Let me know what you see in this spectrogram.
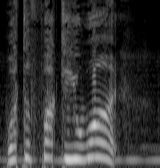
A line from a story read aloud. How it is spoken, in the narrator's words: I screamed with anger, fear, but mostly frustration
